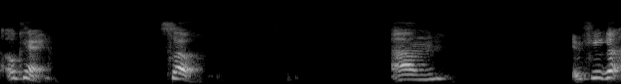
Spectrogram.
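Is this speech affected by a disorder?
Yes: cerebral palsy; affects all four limbs.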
